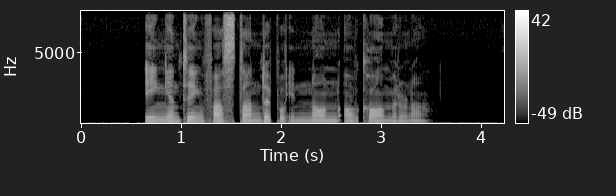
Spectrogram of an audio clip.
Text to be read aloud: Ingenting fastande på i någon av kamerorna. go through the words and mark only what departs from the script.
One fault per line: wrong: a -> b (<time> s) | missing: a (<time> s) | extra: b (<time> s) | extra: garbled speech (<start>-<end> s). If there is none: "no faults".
no faults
